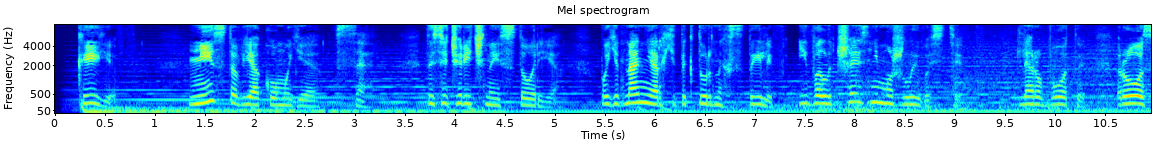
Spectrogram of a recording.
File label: Ukrainian, Female, 20s – 30s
